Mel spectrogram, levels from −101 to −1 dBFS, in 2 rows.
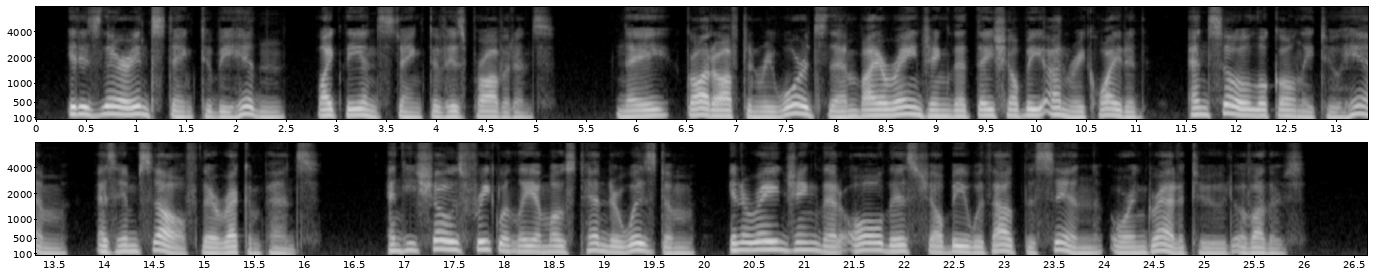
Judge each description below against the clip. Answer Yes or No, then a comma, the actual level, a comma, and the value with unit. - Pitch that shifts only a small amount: No, average, 4.7 semitones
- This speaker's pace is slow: Yes, slow, 130 wpm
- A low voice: No, medium, 150 Hz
